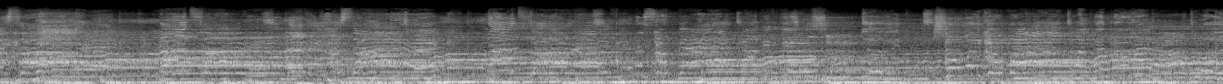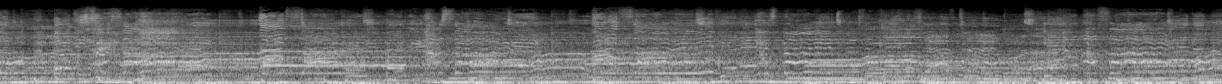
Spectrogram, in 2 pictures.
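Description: Live a cappella pop group singing: several voices in harmony over a sung bass line and a beatboxed beat, with a steady rhythm throughout, heard loud through a concert PA.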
